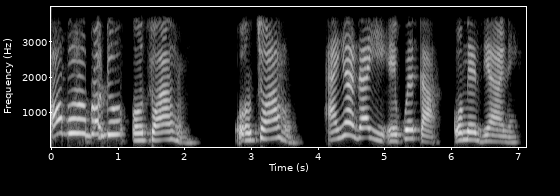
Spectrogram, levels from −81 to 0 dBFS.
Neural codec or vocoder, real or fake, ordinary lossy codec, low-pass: codec, 44.1 kHz, 1.7 kbps, Pupu-Codec; fake; none; 3.6 kHz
